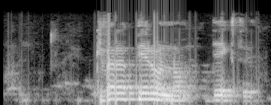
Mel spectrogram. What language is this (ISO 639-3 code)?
epo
